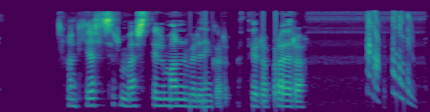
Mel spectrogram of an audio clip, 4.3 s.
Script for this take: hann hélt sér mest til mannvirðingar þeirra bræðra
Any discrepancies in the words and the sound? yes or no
yes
